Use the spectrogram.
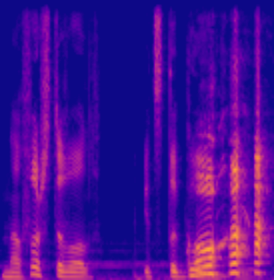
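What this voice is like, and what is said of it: Put-on Russian accent. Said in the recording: “the Vlad Russian accent”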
